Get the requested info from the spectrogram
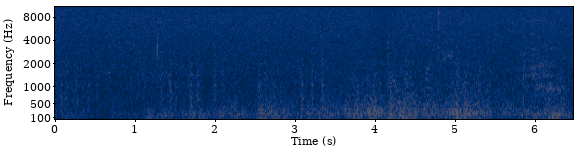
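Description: Wind buffeting the camera's microphone: a low, uneven rumble that grows somewhat louder over the few seconds.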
